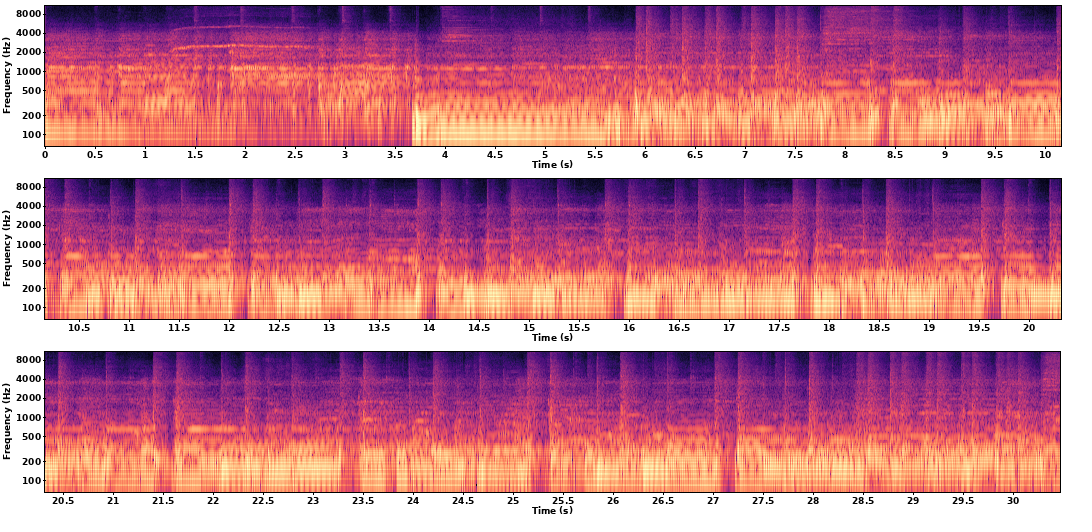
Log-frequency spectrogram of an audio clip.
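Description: Live rock band with electric guitars and drum kit. Guitars hold ringing, sliding notes at first; about four seconds in the full band comes in with a steady rock beat that continues.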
